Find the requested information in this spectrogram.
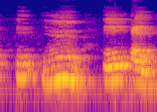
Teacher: इनका उच्चारण जो हमारी जीभ है उसके पिछले भाग से इनका उच्चारण होता है। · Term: पश्च स्वर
